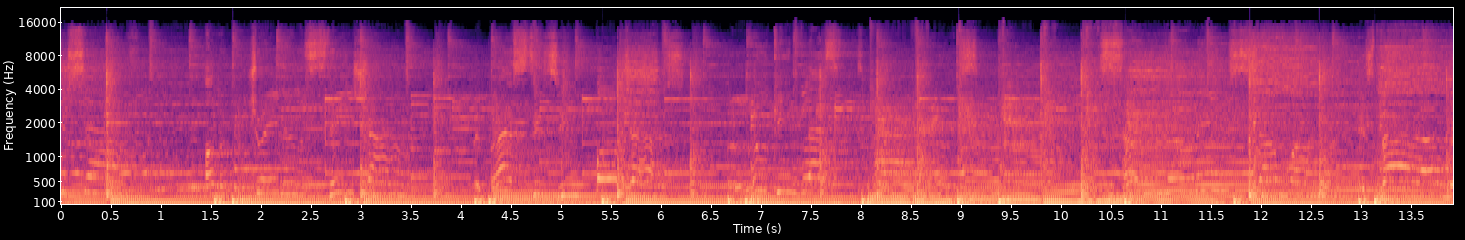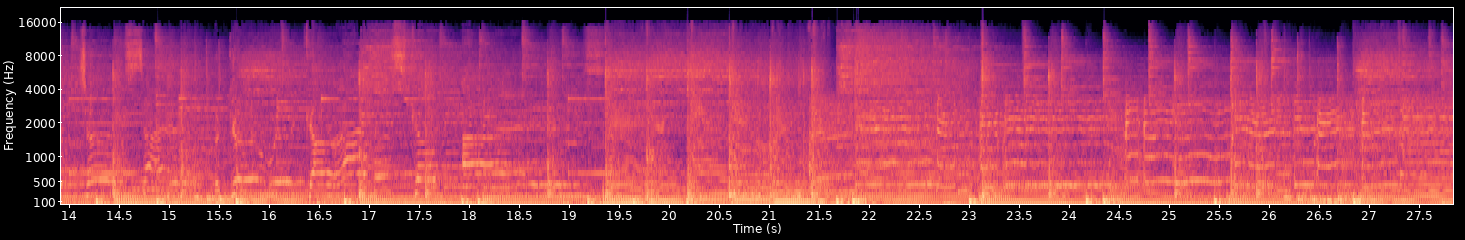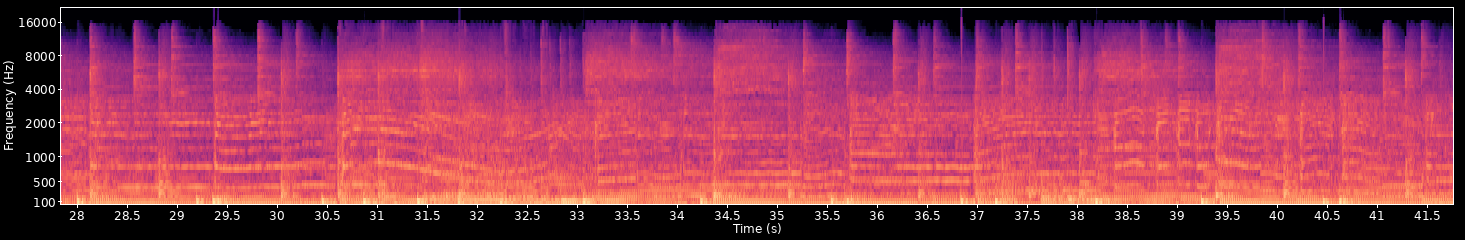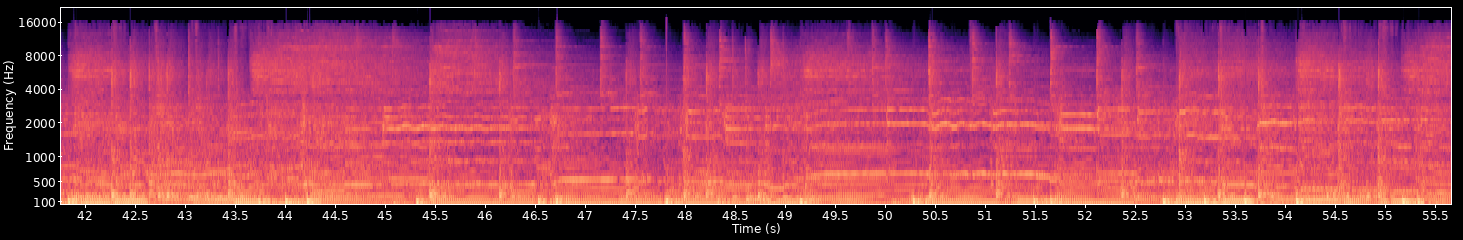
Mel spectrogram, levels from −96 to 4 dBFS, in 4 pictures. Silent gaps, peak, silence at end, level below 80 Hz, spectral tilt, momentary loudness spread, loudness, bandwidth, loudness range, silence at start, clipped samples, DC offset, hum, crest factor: none; 0 dBFS; 0 s; -20 dBFS; -5 dB/octave; 5 LU; -14 LUFS; 16 kHz; 3 LU; 0 s; under 0.1%; under 0.1%; none; 12 dB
